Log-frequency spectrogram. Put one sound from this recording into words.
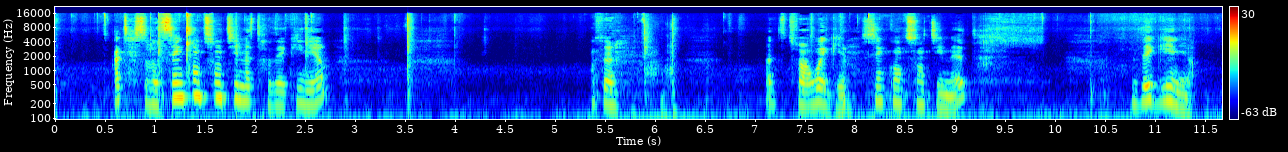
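A woman speaks calmly and explains, close by.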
